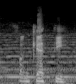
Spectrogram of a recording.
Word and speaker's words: Franchetti: Franchetti. Oh, well, whatever. I know, it's very counterintuitive because CH, it's K. And normal C, it's CH in pronunciation. So it's completely the opposite.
